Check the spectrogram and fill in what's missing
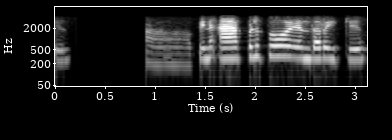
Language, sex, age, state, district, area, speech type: Malayalam, female, 30-45, Kerala, Ernakulam, rural, conversation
